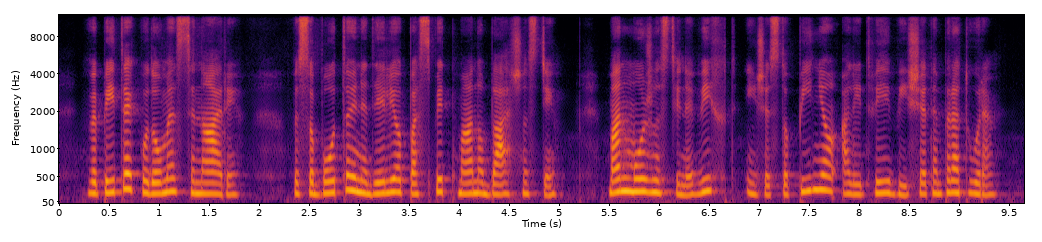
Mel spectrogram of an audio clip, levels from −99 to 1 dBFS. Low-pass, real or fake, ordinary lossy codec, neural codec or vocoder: none; fake; none; codec, 24 kHz, 1.2 kbps, DualCodec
